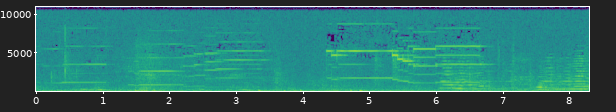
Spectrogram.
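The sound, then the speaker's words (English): A mobile phone ringtone plays a bright, repeating electronic melody of chirpy tones, moderately loud, over a low background hum with no talking, ringing in the middle of a class. “I'm right in the middle of class. Can you phone me back?”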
